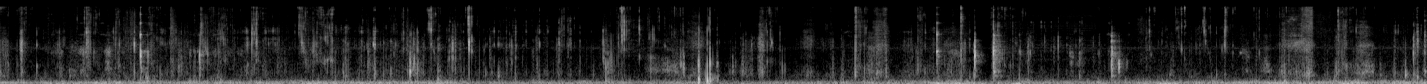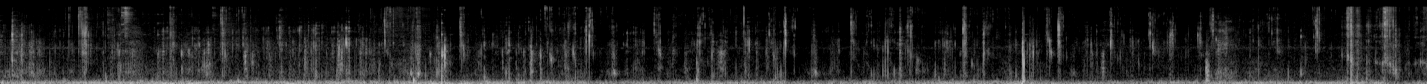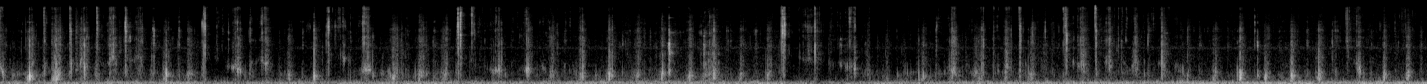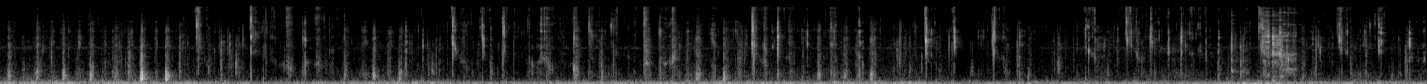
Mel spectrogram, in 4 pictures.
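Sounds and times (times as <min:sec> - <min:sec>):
chewing and crunching food: 0:00.0 - 0:57.0.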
